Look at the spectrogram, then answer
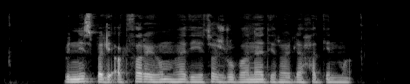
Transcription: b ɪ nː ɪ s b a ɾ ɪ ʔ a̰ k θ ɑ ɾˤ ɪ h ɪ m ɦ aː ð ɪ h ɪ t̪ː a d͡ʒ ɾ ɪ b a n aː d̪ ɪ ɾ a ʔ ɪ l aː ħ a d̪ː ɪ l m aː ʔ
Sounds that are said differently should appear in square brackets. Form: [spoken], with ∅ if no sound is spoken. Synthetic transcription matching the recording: b ɪ nː ɪ s b a [l] ɪ ʔ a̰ k θ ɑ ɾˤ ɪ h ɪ m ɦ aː ð ɪ h ɪ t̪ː a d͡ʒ ɾ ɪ b a n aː d̪ ɪ ɾ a ʔ ɪ l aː ħ a d̪ː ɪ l m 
